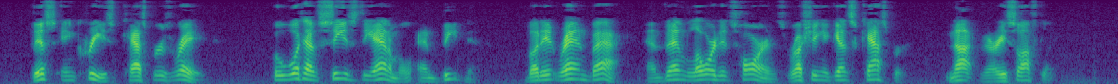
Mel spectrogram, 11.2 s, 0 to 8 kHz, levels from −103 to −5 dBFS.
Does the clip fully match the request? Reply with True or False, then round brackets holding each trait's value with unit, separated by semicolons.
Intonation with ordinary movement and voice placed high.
False (4.1 semitones; 150 Hz)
